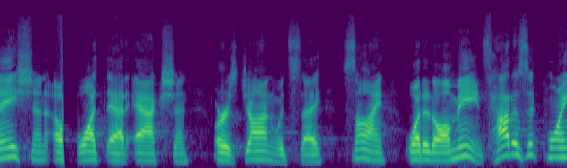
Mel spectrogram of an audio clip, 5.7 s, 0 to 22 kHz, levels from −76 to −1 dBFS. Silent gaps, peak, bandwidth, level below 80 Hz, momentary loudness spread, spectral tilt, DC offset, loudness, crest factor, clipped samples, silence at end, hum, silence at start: none; -4 dBFS; 16 kHz; -72 dBFS; 8 LU; -5 dB/octave; under 0.1%; -22 LUFS; 18 dB; under 0.1%; 0 s; none; 0 s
